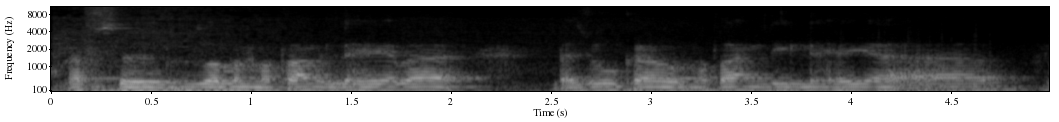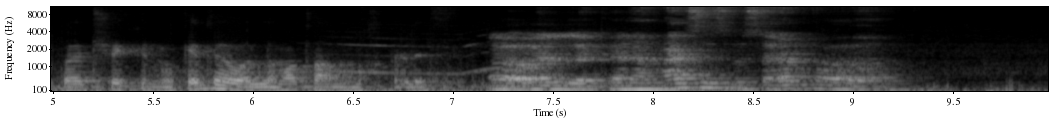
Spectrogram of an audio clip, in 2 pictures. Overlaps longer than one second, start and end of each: none

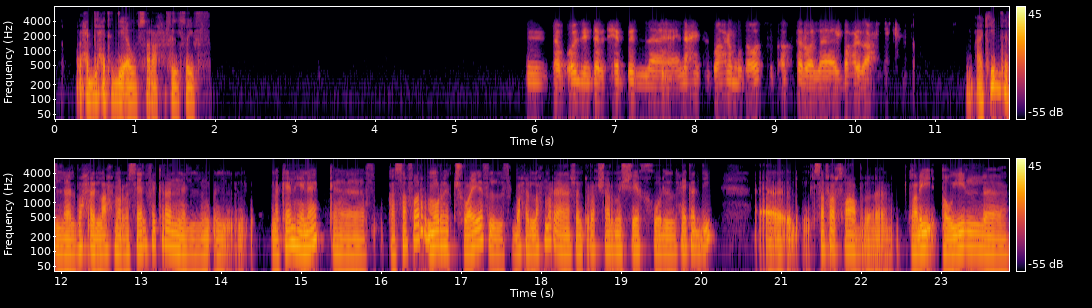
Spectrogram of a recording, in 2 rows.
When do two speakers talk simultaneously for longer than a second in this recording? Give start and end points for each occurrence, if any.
none

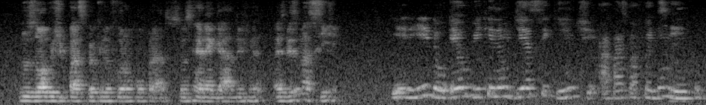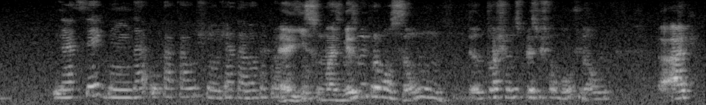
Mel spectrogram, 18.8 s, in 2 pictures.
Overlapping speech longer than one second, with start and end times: none

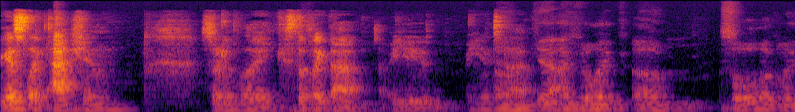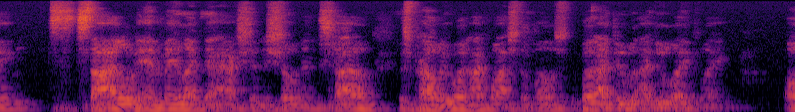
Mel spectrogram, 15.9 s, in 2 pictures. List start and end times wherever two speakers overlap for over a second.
none

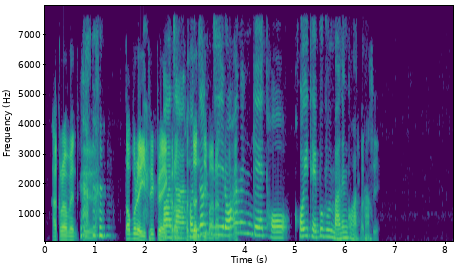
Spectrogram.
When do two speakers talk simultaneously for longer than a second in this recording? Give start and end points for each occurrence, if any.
2.4-3.8

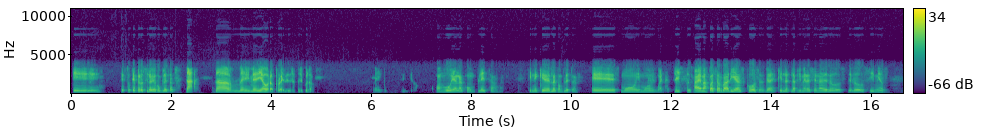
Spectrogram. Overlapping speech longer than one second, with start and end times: none

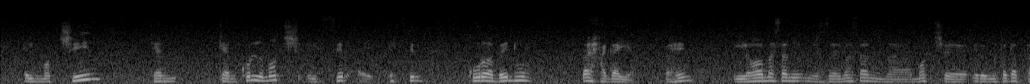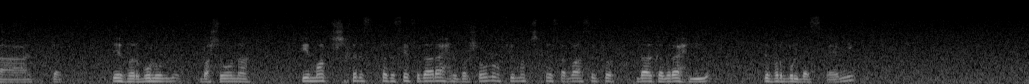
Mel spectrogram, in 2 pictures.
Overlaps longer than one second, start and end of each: none

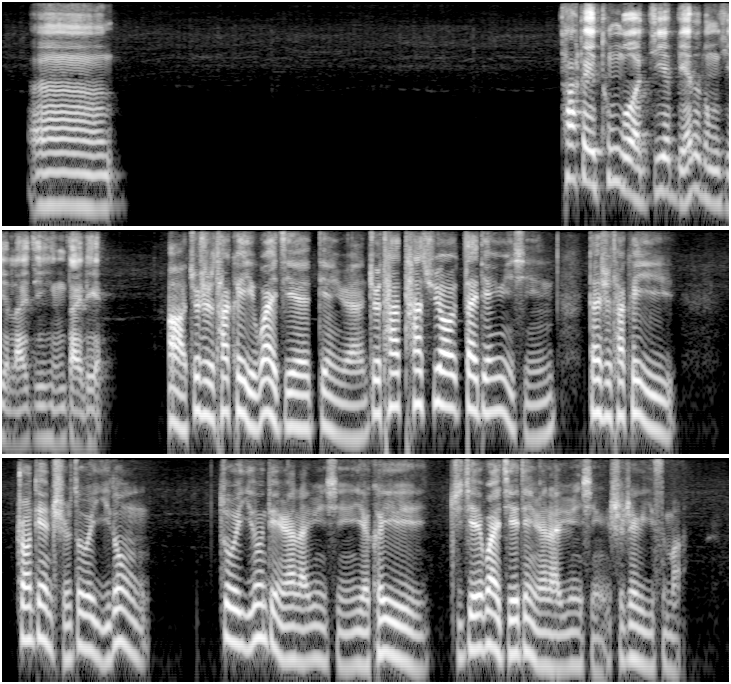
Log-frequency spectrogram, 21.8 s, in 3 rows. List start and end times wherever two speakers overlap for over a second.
none

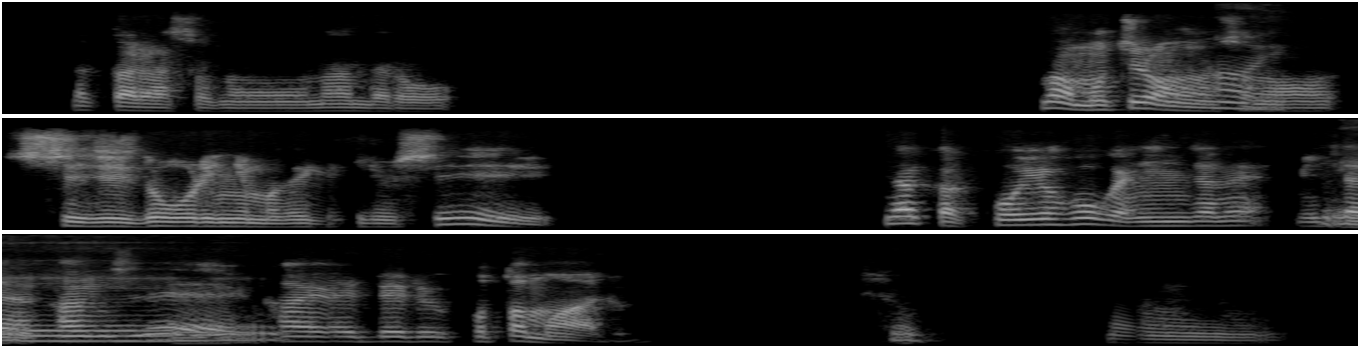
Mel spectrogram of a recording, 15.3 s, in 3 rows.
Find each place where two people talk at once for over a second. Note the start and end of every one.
10.0-11.2

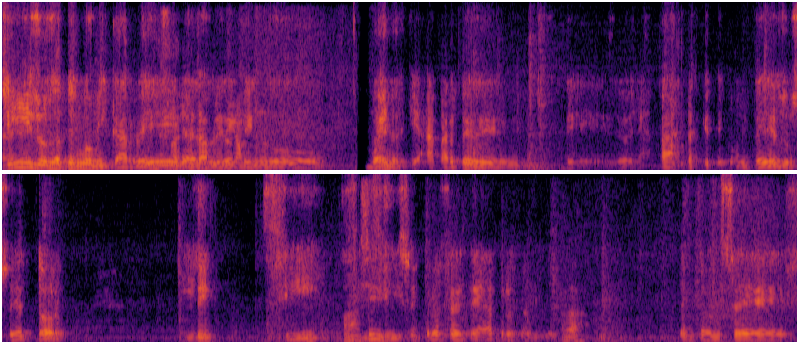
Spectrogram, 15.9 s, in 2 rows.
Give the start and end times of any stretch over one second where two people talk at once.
1.6-2.8

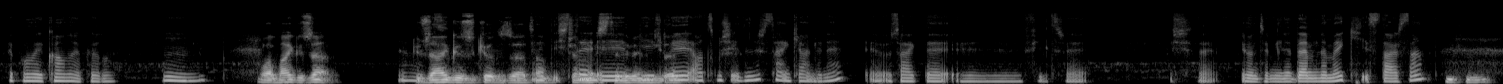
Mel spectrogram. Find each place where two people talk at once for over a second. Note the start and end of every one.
5.3-6.8

